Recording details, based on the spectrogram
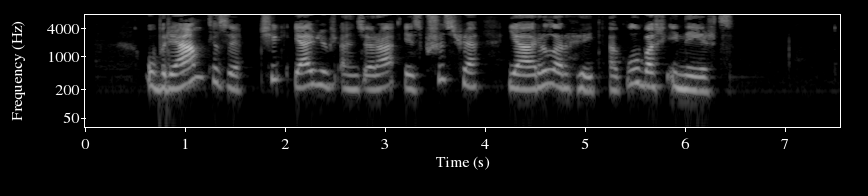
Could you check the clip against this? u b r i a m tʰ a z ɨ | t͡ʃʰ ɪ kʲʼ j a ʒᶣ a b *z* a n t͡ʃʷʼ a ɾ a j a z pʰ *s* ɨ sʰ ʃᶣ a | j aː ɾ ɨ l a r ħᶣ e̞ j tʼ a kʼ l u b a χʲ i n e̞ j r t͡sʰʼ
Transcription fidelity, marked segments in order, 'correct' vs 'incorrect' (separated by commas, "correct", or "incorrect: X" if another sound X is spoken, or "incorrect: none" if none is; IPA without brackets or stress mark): incorrect: ʒ, incorrect: ʂ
